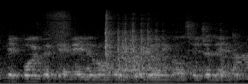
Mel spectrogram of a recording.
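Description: People talking in a small room, with one sharp click or knock about a second in.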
